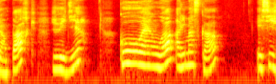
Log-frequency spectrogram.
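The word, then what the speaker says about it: 公園: Koen. 4 syllabes. Donc d'abord on allonge le O du ko et ensuite on termine par e, et le est une syllabe à part entière. C'est pas koan ou koan, mais koen, voilà.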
